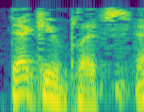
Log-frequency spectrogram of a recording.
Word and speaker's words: decuplets: Decuplets? How do you pronounce it? Decuplets? Deck is 10. Decuplets.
